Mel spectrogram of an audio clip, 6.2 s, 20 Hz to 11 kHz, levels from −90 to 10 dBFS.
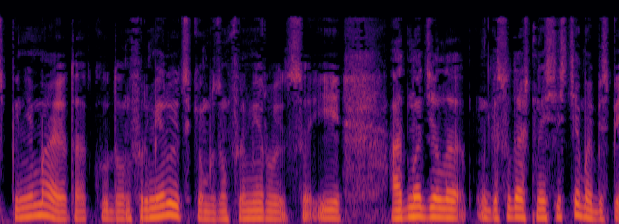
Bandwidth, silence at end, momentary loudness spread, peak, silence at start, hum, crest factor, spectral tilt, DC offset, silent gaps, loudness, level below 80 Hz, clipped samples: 8.8 kHz; 0 s; 9 LU; -12 dBFS; 0 s; none; 16 dB; -7.5 dB/octave; under 0.1%; none; -29 LUFS; -60 dBFS; under 0.1%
